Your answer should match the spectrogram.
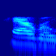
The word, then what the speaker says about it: tarot: she gets she does tarot reading there's no t you don't pronounce the key at the end right my back so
